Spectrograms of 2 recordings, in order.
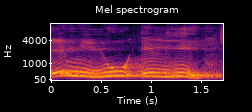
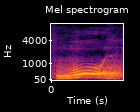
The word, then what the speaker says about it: mule: The mule, M-U-L-E. Suppose M-E, you should not say mole. It is mule. According to the pronunciation of English accent, it is called mule.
